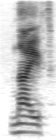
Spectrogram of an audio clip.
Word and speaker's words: knife: Knife, KNIFE, K silent. You do not pronounce that.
